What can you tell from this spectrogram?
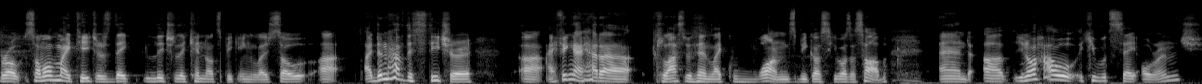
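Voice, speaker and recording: Recorded dry and close with no echo, a man with a Polish accent talks at a moderate pace. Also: fairly high pitch for a man, ordinary pitch variation. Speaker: podcast co-host. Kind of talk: casual chat.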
